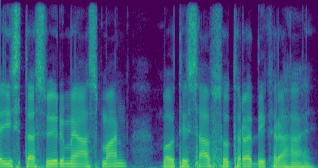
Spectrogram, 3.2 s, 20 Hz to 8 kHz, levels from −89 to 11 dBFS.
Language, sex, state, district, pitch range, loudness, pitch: Hindi, male, Jharkhand, Ranchi, 110-125 Hz, -13 LUFS, 120 Hz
